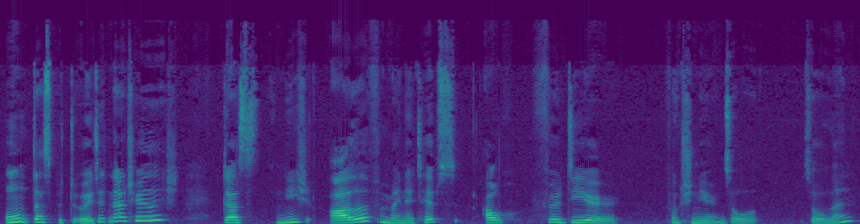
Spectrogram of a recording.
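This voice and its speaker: A young woman whose first language is English, speaking German with an English accent as she hosts her own study-tips channel, halting often to correct herself. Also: a little high, a little mellow. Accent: English-speaking learner of German. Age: young adult. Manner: slow and halting, with pauses and self-corrections. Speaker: student channel host. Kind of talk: casual study-tips vlog.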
